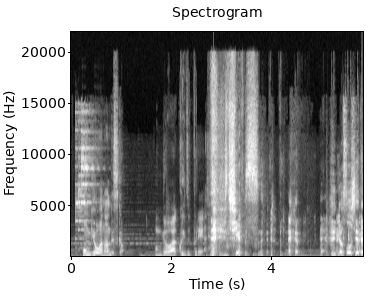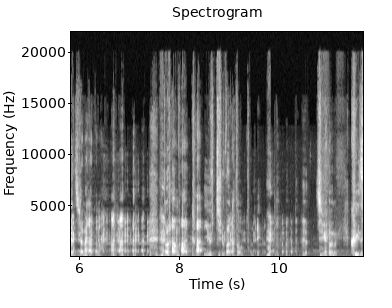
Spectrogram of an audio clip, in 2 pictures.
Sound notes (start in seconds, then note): 2.8 laughing; 6.9 laughing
